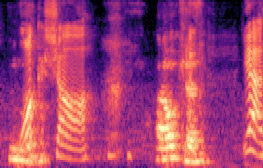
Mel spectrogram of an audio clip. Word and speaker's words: Waukesha: Waukesha. Okay. Yeah, so where you're omitting letters that are actually there, we're adding letters that aren't there.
